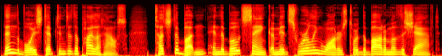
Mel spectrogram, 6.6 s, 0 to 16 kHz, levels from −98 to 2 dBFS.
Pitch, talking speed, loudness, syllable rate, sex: 145 Hz, 215 wpm, -20 LUFS, 5.8 syllables/s, male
